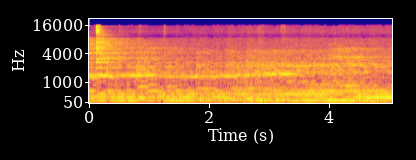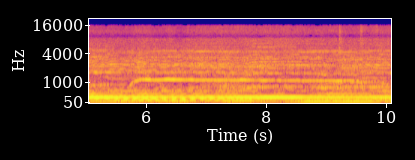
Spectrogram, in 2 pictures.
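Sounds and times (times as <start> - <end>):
high guitar note sliding up: 0.0 - 6.4
rock band droning: 0.0 - 10.0.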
